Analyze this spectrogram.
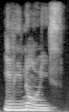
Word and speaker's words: Illinois: in Spanish illino illino notice the final s it's not silent Illinois Illinois also notice the stress illino it's on the o Illinois Illinois Minnesota Minnesota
